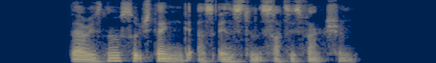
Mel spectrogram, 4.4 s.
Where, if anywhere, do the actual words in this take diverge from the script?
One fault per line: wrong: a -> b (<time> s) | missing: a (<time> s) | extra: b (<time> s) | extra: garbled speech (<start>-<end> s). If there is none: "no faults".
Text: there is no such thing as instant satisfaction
no faults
